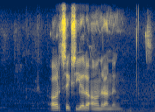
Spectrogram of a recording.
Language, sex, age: Afrikaans, male, 22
